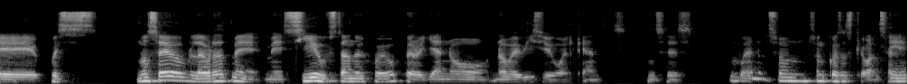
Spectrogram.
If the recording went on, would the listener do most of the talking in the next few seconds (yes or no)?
yes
